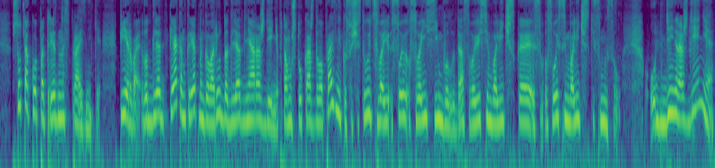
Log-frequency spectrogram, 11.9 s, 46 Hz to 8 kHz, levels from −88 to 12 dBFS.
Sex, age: female, 20-39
